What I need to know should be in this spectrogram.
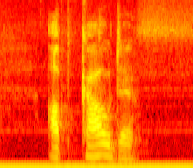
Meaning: a village and former municipality of De Ronde Venen, Utrecht, Netherlands
- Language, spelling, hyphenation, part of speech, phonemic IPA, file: Dutch, Abcoude, Ab‧cou‧de, proper noun, /ɑpˈkɑu̯.də/, Nl-Abcoude.ogg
